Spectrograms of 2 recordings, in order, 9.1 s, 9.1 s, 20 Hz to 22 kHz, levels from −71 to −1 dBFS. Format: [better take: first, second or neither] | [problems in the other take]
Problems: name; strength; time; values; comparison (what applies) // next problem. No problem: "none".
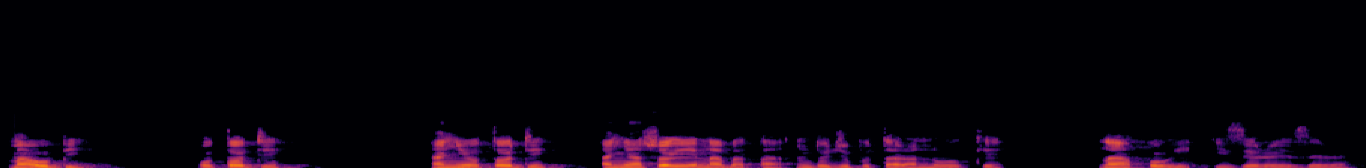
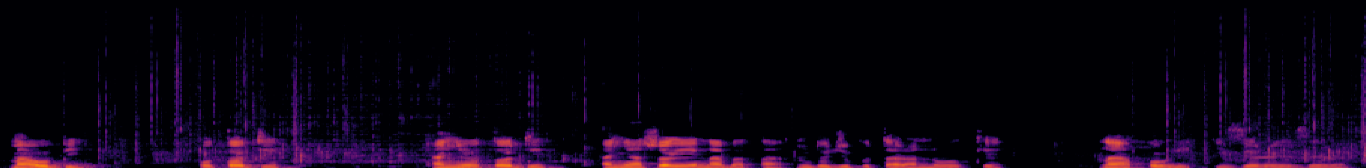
first | noise reduction (classical method log-MMSE)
